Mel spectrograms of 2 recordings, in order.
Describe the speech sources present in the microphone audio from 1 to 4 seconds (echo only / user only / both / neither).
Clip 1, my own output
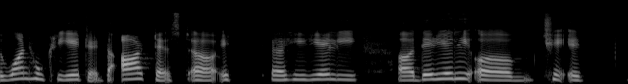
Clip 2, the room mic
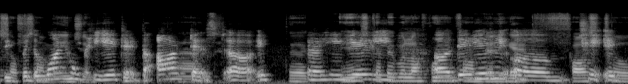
both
